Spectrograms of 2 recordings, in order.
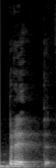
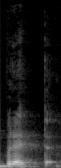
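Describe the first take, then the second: Both takes have the same delivery.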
